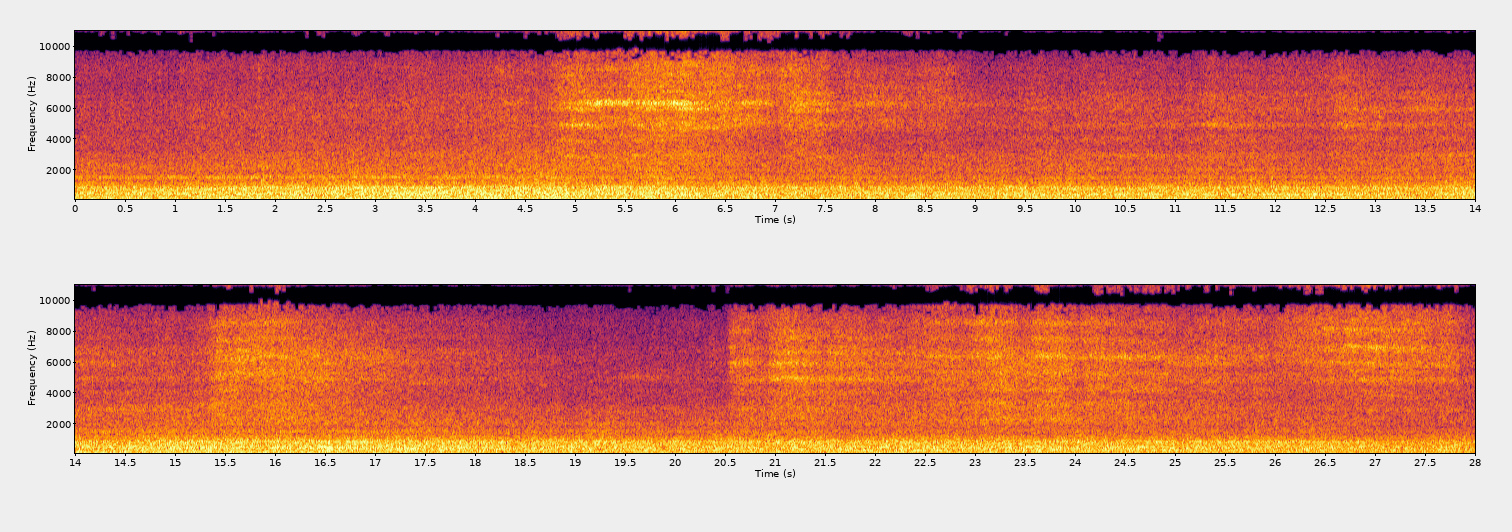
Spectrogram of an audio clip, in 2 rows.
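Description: JR East E217 series electric train pulling out of an underground platform and running steadily past as it gathers speed. Its wheels squeal on the rails, high-pitched, around five seconds in and again through most of the second half.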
